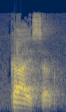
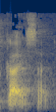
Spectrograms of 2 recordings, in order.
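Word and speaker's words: Caesar: Bueno, sí, me van a decir César, pero en latín esa es la versión en español. Kaisar. Sí, Caius. Julius Kaisar. Uy, ahí, ahí se ve bien, perdón. Ahí Caius. Julius Kaesar.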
